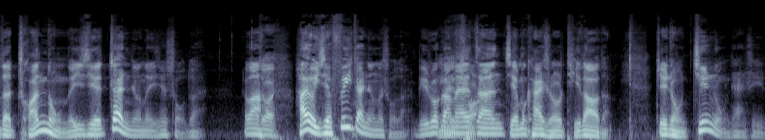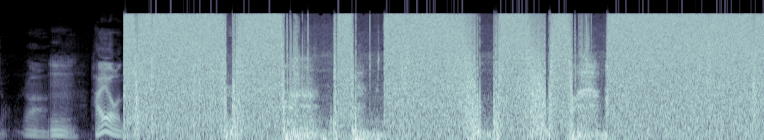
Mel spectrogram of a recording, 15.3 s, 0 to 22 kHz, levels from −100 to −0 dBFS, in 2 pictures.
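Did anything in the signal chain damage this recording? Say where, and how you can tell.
Yes: from 8.89 s to the end, sample-format conversion builds samples from the wrong bytes, so low bits dominate, giving loud, harsh noise close to white on loud sounds, unlike steady hiss.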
